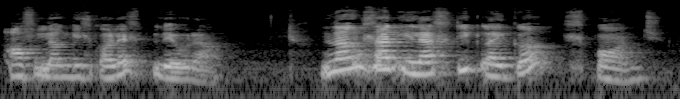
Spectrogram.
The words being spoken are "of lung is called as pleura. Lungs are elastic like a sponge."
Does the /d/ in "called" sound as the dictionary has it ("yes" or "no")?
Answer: no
